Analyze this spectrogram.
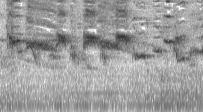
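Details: Caged Chinese hwamei, a large, well-built bird kept as a songbird, singing high: clear whistled notes that slur downward, repeated about every half second in quick succession over a faint steady low hum indoors.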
